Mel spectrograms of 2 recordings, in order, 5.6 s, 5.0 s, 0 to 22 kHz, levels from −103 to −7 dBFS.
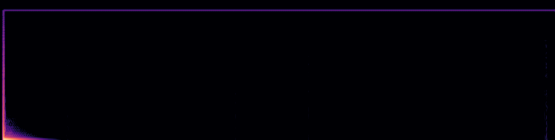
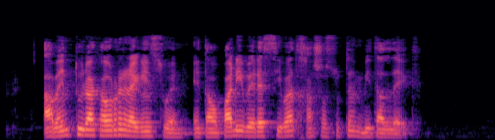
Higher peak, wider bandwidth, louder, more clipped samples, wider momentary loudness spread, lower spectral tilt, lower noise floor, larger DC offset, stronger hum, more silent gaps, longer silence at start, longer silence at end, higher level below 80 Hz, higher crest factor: first, -14 dBFS vs -18 dBFS; first, 16.5 kHz vs 8 kHz; second, -58 LUFS vs -37 LUFS; neither; second, 0 LU vs 13 LU; first, -6 dB/octave vs -4 dB/octave; second, -71 dBFS vs under -90 dBFS; neither; first, 50 Hz at -120 dBFS vs none; neither; second, 0.05 s vs 0.45 s; first, 5.35 s vs 0.9 s; first, -48 dBFS vs -82 dBFS; about the same, 24 dB vs 20 dB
